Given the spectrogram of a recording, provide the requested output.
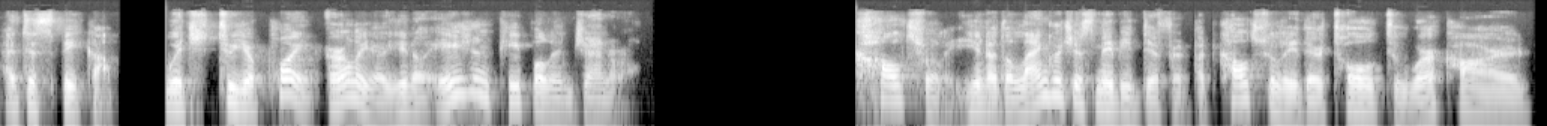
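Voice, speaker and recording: A man's voice: mid-range voice, very animated, normal speed, darkish tone, breathy edge, dry recording. A middle-aged man from Hawaii, a podcast guest, explaining his views at length in an earnest, conversational way. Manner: earnest, explanatory, speaks in long flowing runs. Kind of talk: conversational interview.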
